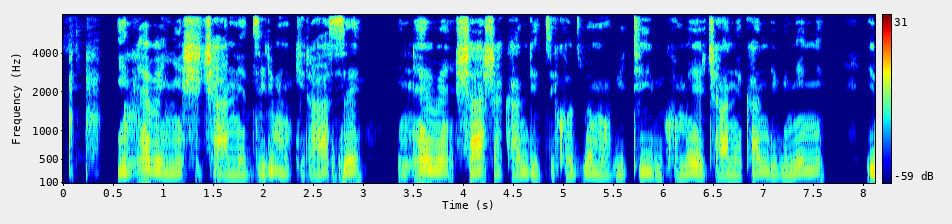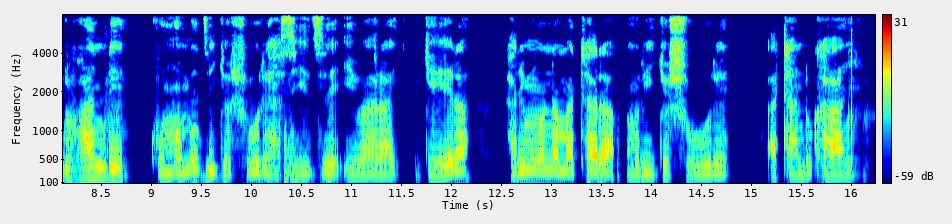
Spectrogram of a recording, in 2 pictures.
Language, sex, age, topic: Rundi, female, 18-24, education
